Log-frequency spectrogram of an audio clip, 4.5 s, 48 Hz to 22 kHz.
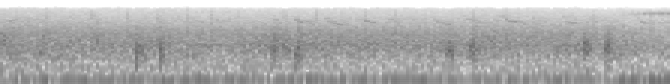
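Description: Distant single-car KiHa 120 diesel railcar running away over the line, its wheels knocking faintly over the rail joints, often in close pairs, against a steady outdoor background.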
